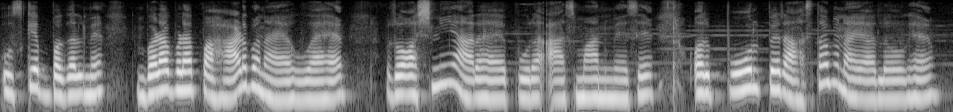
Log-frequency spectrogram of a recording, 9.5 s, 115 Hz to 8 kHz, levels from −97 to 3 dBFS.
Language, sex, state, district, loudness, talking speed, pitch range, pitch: Hindi, female, Jharkhand, Garhwa, -15 LUFS, 150 wpm, 195-250 Hz, 220 Hz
